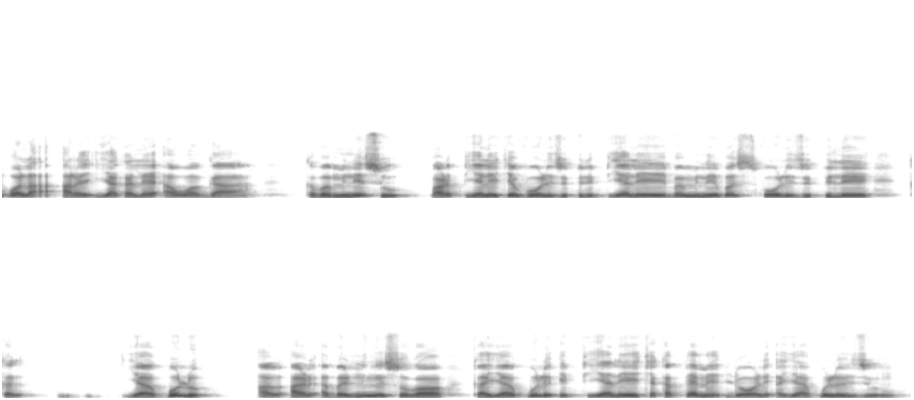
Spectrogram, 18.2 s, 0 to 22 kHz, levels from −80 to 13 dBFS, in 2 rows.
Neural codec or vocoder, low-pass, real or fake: none; 7.2 kHz; real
